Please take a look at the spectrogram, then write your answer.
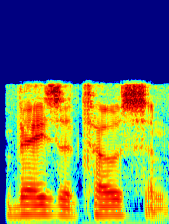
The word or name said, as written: vasotocin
